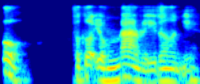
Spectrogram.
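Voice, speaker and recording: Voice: mid-range voice, a little fast, bright, forceful tone, slightly rough, dull audio. An actor playing a breezy, scheming upper-class British youth, wheedling and cocky in a stage farce. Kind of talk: theatrical staged reading of Victorian farce. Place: home, recorded remotely.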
